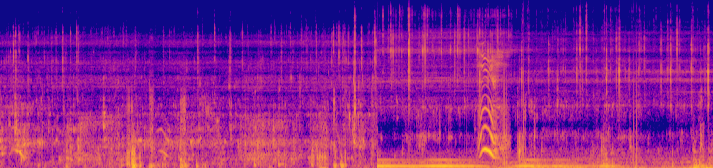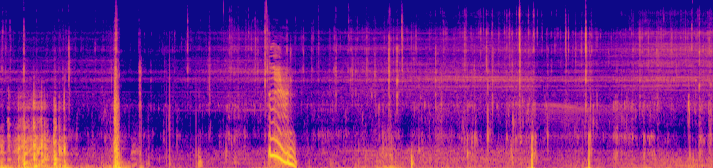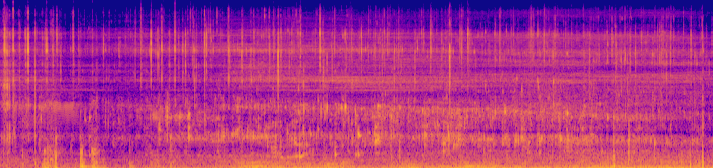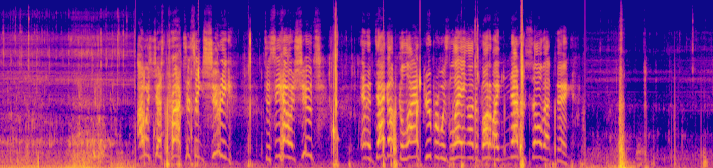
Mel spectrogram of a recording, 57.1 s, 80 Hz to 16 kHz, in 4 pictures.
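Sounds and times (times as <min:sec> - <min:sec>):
underwater rushing water: 0:00.0 - 0:50.8
wavering hum with low rumble: 0:07.5 - 0:45.6
loud falling tone: 0:07.6 - 0:12.9.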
